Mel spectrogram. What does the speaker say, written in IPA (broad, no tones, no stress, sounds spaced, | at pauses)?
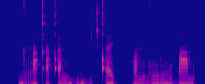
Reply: ɡ ɯ r ɑ qʼ i qʼ ø m bʱ i bʱ i t͡ʃ qʼ y | qʷ æ m ɡ o ŋ ɯ m u ɓ ɑ m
